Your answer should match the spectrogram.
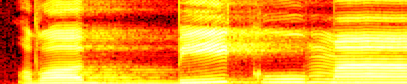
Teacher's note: Ra dibaca tafkhim karena berharakat fathah. Cara bacanya tebal.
